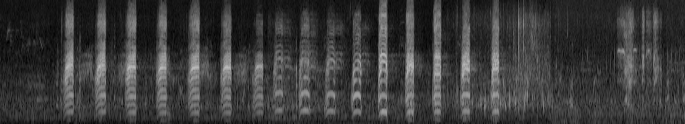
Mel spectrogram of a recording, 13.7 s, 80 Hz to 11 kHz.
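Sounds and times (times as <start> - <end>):
quieter softer duck calls: 1.1 - 10.2, 11.1 - 13.6
mallard loud harsh quacking: 1.2 - 10.1, 12.4 - 13.6.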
